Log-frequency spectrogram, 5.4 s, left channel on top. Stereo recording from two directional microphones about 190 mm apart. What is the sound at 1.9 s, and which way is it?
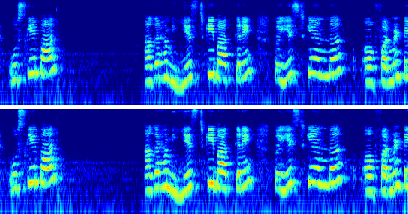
A woman's voice, 35° right (ahead or behind).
